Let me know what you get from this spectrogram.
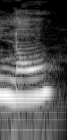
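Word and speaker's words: know: जैसे कि नो, not, knife, नॉक। तो यहाँ पर देखिए शुरू में सबसे पहले के आ रहा है, उसके बाद एन आ रहा है, तो इन सभी वर्डों में के साइलेंट है।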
